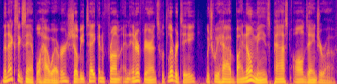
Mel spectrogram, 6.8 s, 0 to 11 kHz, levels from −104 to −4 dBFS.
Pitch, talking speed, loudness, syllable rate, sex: 105 Hz, 195 wpm, -20 LUFS, 5.5 syllables/s, male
